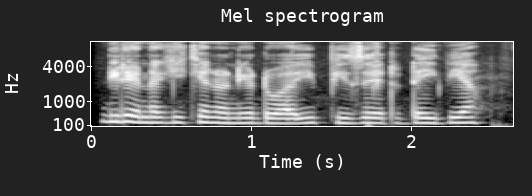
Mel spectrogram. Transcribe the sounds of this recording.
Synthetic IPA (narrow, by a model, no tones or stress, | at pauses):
diɾenakikenɔniodɔaipizɛddaiðia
